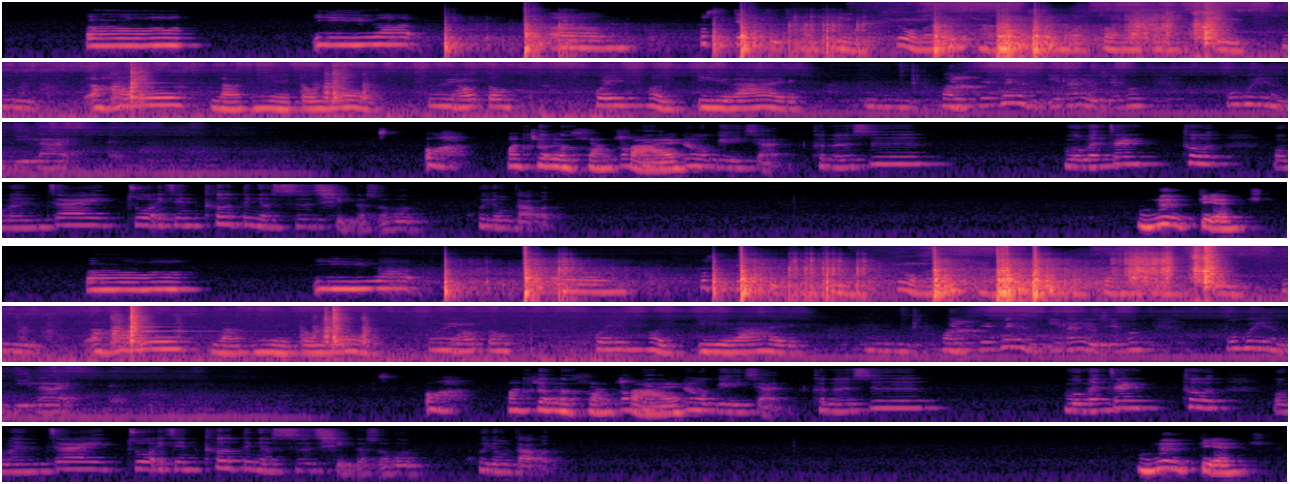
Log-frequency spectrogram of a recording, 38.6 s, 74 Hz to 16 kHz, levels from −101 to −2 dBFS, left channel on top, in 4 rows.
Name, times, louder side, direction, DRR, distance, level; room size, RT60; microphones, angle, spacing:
voice 1, 0.6-1.4 2.3-3.1 4.1-4.7 5.2-9.3 10.3-12.5 13.0-13.5 14.1-15.6 16.7-17.0 22.5-22.8 23.1-24.4 37.4-38.4, left 1 dB, 65° left, 11 dB, 0.8 m, -44 dB
sound 1, 3.3-4.4 5.3-6.7 7.0-8.8, right 5 dB, 85° right, 0.6 m, -33 dB
sound 2, 5.4-21.6, left 3 dB, 85° left, 4.6 m, -55 dB
sound 3, 8.4-14.4, right 7 dB, 65° right, 1.1 m, -37 dB
voice 2, 9.6-10.0 12.8-13.2 16.1-18.5 18.8-19.9 23.2-26.3 27.2-32.1 32.5-33.1, equal, 5° left, 3 dB, 1.9 m, -52 dB
13.0 x 6.2 x 4.8 m, 0.33 s
head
